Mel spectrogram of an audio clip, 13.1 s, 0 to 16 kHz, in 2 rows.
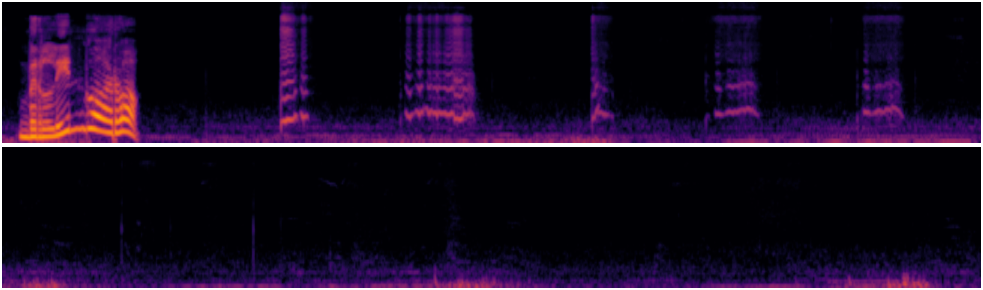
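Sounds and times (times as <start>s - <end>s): monkey snoring with whistle: 1.9s - 2.1s, 2.7s - 3.2s, 4.7s - 5.1s, 5.7s - 6.0s.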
